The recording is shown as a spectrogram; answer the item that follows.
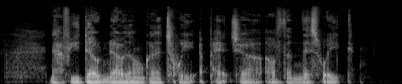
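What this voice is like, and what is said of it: Tired, failing voice. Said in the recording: “Can you hear my voice is going? It's, it's very late. I'm tired.”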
